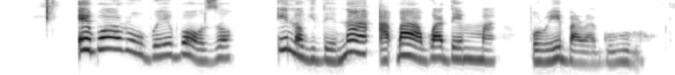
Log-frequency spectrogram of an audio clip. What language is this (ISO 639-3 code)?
ibo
